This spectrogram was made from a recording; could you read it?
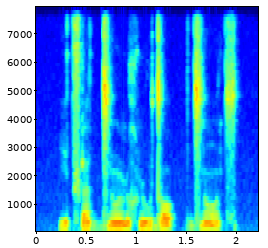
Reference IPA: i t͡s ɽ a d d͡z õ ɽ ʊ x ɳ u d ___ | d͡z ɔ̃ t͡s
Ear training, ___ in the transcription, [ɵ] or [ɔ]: ɔ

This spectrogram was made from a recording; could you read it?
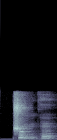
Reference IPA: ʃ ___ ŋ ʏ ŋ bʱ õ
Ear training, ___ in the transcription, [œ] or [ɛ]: œ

